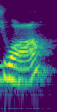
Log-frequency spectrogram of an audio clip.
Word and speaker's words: Joie: you pronounce it is joi yeah right this is french and for everyone for everyone listening that is spelled j o i e so if you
